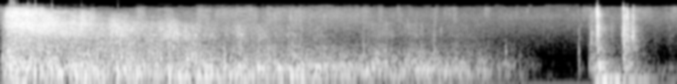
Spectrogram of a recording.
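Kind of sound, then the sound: nature, thunder and rain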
